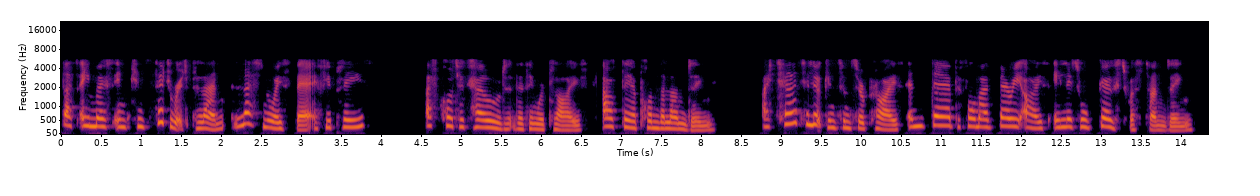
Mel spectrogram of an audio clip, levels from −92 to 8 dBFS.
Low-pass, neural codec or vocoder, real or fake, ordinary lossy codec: 5.4 kHz; autoencoder, 48 kHz, 128 numbers a frame, DAC-VAE, trained on Japanese speech; fake; AAC, 48 kbps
